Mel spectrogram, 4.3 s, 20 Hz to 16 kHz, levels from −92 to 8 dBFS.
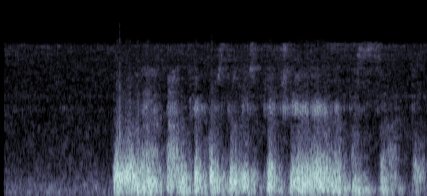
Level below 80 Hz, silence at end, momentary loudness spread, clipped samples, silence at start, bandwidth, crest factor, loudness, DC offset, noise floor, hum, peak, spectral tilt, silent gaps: -38 dBFS; 0 s; 11 LU; under 0.1%; 1.1 s; 7 kHz; 16 dB; -16 LUFS; under 0.1%; -50 dBFS; none; -2 dBFS; -10.5 dB/octave; none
